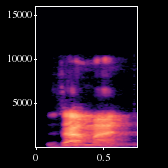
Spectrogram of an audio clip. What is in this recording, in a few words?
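"zaman", Malay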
